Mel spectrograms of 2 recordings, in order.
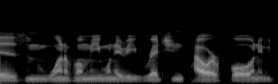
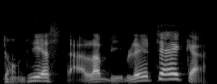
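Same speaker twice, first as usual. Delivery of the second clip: classroom Spanish; 4 semitones higher than usual. Retold or imitated. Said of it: "things they would say in Spanish class".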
